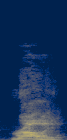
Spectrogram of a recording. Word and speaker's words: Raleigh: right so I've been confused of if it's rally or Raleigh Raleigh yes that's how I say it so thanks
